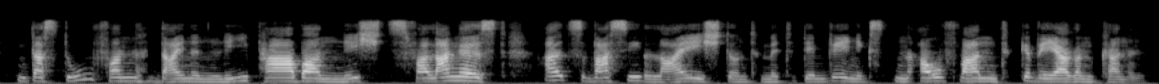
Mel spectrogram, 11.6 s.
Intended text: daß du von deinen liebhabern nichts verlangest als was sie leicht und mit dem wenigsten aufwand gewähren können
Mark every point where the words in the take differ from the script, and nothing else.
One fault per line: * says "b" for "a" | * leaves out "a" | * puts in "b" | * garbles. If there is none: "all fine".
all fine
